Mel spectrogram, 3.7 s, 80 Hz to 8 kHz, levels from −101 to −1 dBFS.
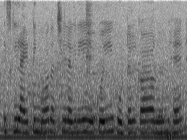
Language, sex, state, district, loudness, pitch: Hindi, female, Maharashtra, Mumbai Suburban, -13 LUFS, 120 Hz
